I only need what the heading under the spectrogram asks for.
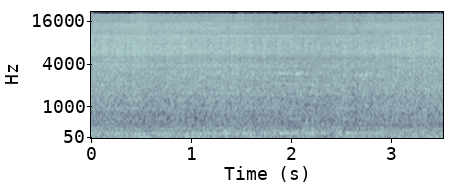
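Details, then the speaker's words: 1984 Toyota FJ60 2F, de-smogged, back on OEM exhaust manifold replacing aftermarket header: even, steady low idle with a smooth deep hum and no misses, knocks or hunting; running healthy. "day number two of putting this back with the oem exhaust manifold um guys just like i figured runs absolutely perfect i've already done a little test start up fired right up first time and uh you will definitely hear how smooth this thing is here in just a second"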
